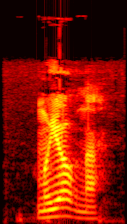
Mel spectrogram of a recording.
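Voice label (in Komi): "мый овна", Komi, male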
